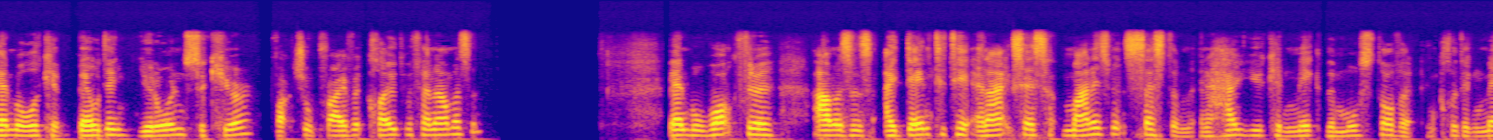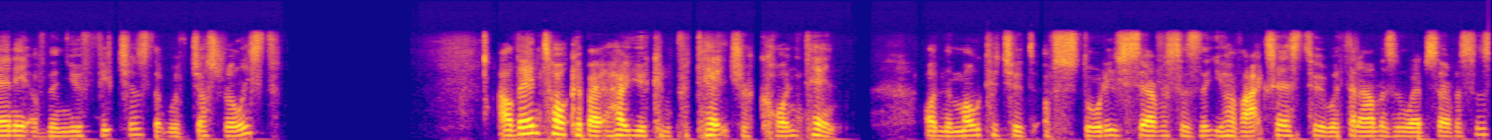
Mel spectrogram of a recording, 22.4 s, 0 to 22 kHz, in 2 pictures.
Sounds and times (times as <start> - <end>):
Speech: 0.0 - 3.7, 5.0 - 13.4, 14.9 - 17.6, 18.2 - 22.3.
